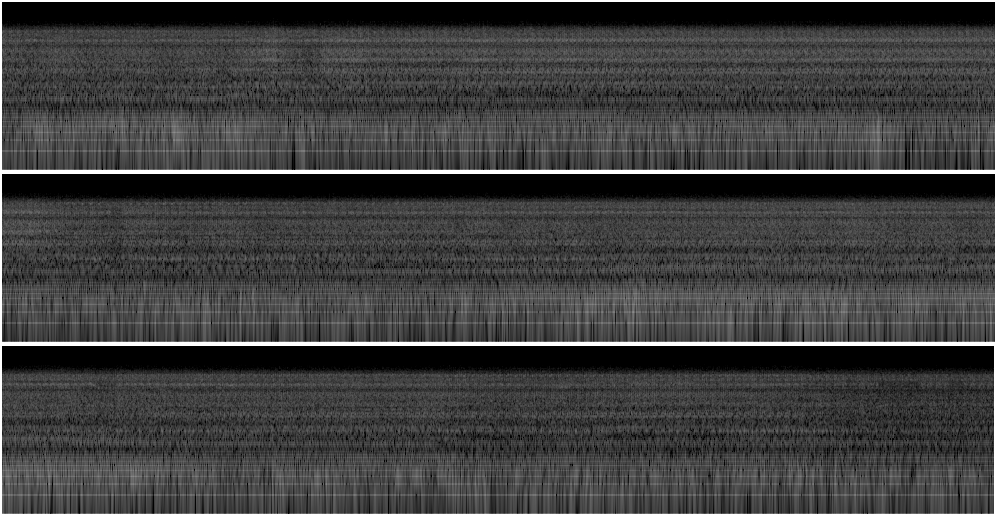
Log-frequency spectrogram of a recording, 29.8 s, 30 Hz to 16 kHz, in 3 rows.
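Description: Dacia Duster's 1.5 dCi diesel engine running steadily at low revs as the car crawls along a grass track, an even drone with low rumble.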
